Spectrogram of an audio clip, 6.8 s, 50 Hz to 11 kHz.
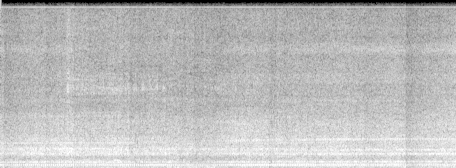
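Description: A Honda CRF250L dual sport motorcycle accelerating on a sunny winter ride: a loud, steady engine drone with a rough, buzzing exhaust held close, and no one talking.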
